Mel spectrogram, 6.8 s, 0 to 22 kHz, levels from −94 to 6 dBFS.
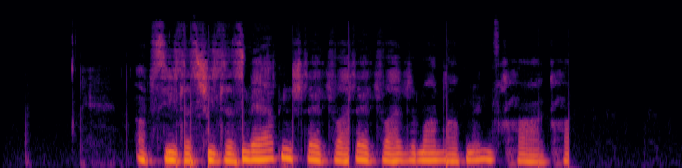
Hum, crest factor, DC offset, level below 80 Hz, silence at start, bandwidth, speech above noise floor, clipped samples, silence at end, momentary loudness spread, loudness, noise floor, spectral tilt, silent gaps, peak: none; 16 dB; under 0.1%; -60 dBFS; 1.35 s; 10.5 kHz; 51 dB; under 0.1%; 1.15 s; 9 LU; -32 LUFS; -81 dBFS; -7.5 dB/octave; none; -16 dBFS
